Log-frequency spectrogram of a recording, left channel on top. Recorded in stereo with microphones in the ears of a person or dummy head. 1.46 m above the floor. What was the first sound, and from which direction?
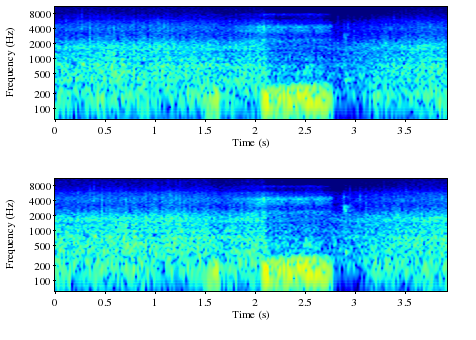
Snoring, centre (ahead or behind).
